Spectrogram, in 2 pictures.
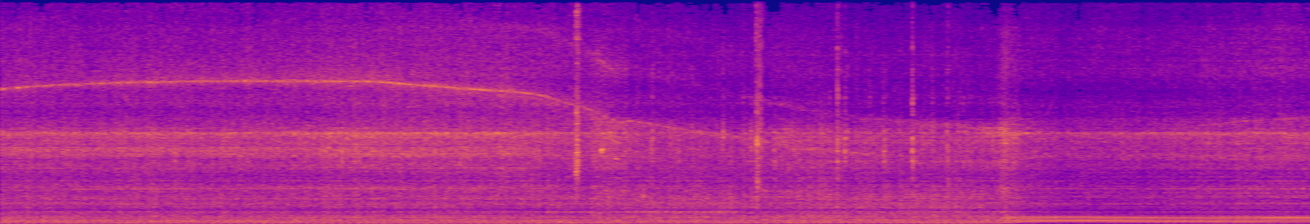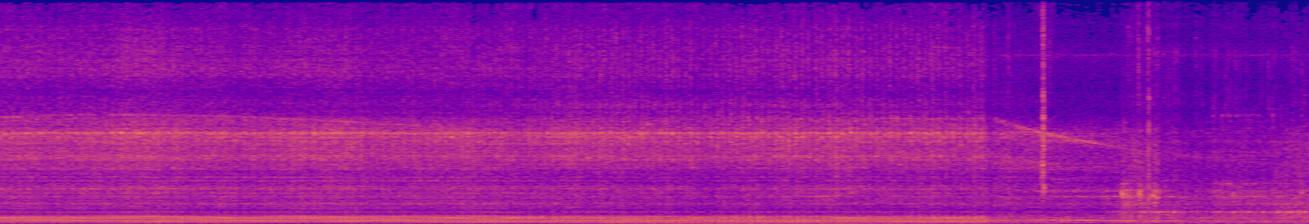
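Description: A car's engine drones steadily as it drives along a highway.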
